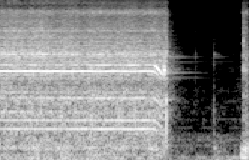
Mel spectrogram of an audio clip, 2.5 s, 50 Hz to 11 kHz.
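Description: Loud, steady abrasive grinding of a sharpening stone working the cylinder edge of a Stihl 025 chainsaw, running continuously for over a second and a half, then cutting off to near silence before a faint restart.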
